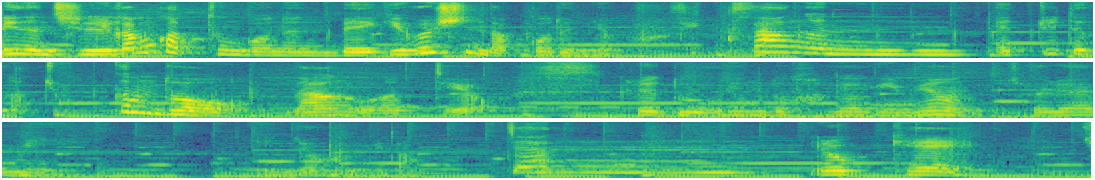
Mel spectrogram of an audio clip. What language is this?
Korean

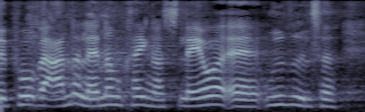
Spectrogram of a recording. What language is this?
Danish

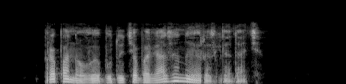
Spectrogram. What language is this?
Belarusian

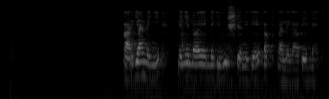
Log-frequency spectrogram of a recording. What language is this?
Kalenjin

